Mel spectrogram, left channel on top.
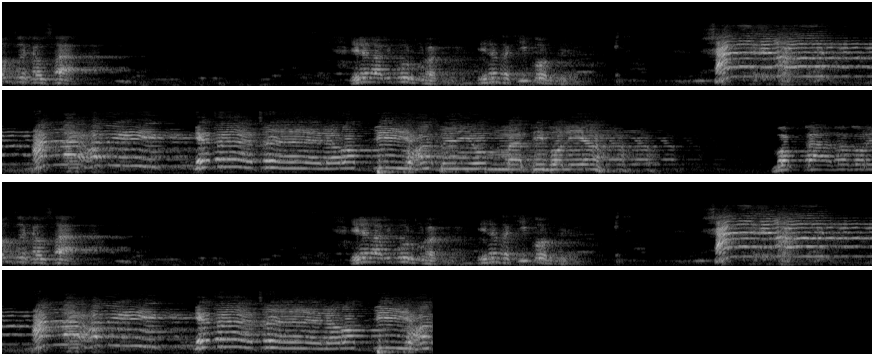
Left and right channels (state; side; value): drops out; right; at 13.1 s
